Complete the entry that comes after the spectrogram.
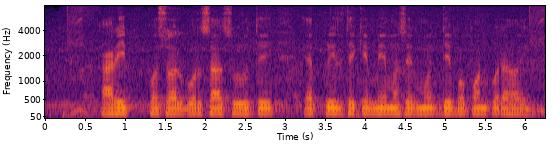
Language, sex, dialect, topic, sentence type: Bengali, male, Western, agriculture, statement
